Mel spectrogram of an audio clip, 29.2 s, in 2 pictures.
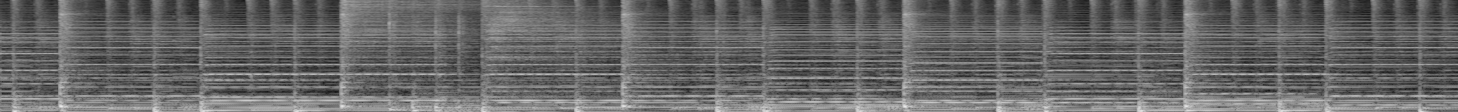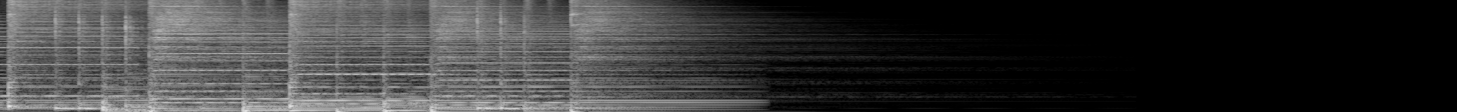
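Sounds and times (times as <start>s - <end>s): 
partial playback backing track: 0.0s - 22.2s.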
